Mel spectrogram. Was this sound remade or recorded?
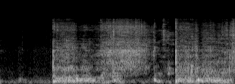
recorded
